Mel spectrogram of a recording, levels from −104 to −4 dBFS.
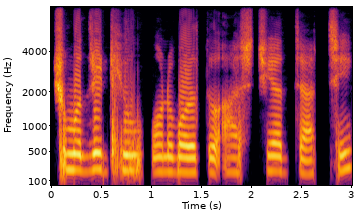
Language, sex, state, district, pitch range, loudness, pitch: Bengali, female, West Bengal, Jhargram, 195-225 Hz, -17 LUFS, 210 Hz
